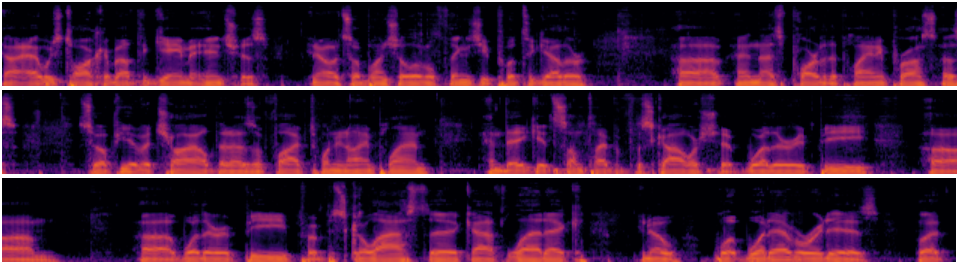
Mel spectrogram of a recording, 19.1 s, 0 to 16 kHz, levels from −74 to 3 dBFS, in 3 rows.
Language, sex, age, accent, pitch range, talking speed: English, male, 40-59, American, 85-95 Hz, 205 wpm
